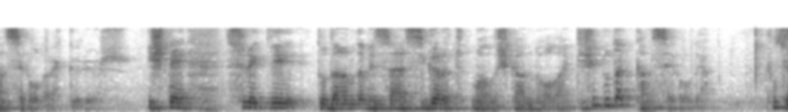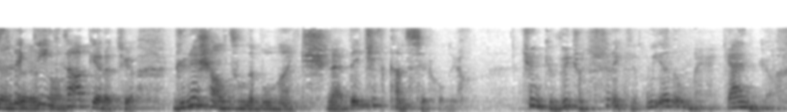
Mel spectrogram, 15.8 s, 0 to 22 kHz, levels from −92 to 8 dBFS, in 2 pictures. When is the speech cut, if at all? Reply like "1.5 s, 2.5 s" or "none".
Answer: none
